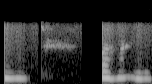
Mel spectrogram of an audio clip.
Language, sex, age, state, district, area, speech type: Manipuri, female, 30-45, Manipur, Kangpokpi, urban, conversation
